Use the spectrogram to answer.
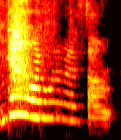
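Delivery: high, whiny protest. Retold or imitated. Whines about missing out on her daughter's play. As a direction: whines like a left-out kid. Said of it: "I'm like".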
